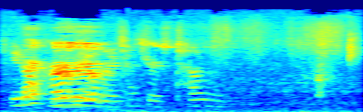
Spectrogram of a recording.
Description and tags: newjersey OC gibberishloop erd
Loopable snippets of boardwalk and various other Ocean City noises.
ocean-city, field-recording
